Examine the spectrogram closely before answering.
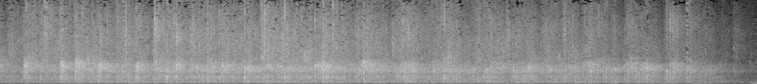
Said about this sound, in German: komm mal hoch und gebt ihm einen fetten Applaus.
